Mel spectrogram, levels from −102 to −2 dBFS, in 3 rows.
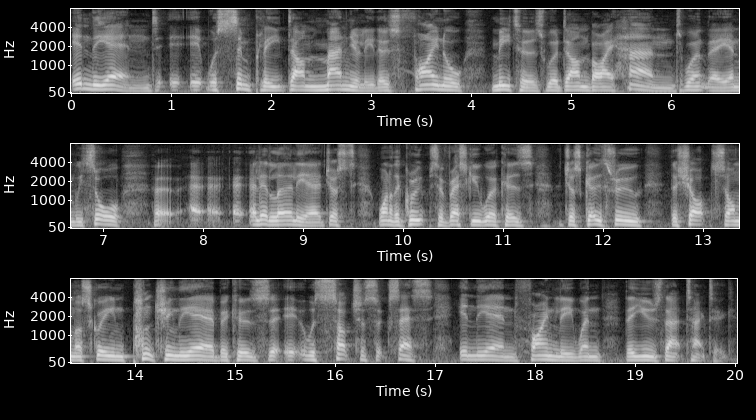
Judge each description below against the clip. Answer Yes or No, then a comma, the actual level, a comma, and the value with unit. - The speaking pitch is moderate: No, low, 130 Hz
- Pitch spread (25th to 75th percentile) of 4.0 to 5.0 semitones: No, average, 3.2 semitones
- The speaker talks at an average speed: Yes, average, 175 wpm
